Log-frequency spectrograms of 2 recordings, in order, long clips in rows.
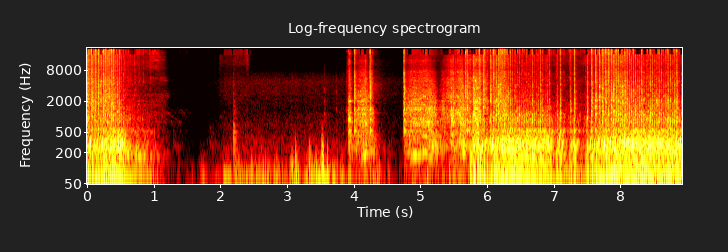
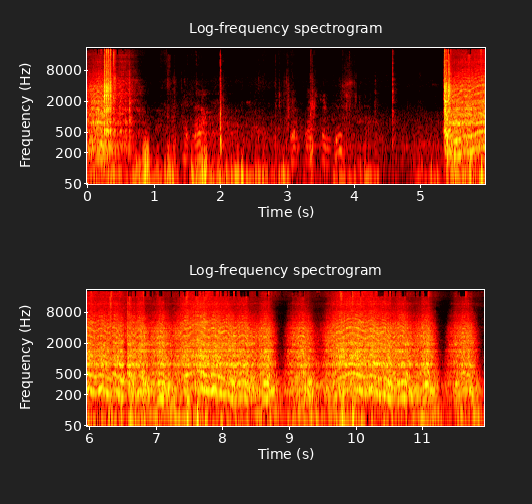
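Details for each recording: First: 1956 International R180 with a junkyard 454 V8, first start, open exhaust. Cranks, stumbles, then catches into a loud steady rumble. No smoke; sounds like it's hitting on all eight: normal start and idle. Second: 1956 International R180 truck with junkyard 454 V8, first start attempt: starter cranks steadily but sluggishly for several seconds, never catches; weak battery suspected, small puff of smoke seen; crank, no start.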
